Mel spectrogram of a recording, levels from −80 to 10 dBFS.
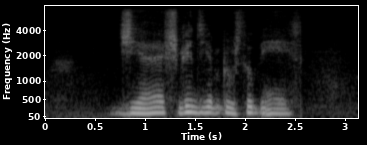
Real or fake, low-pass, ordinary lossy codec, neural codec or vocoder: fake; 7.2 kHz; MP3, 48 kbps; codec, 16 kHz, 0.5 kbps, X-Codec, HuBERT features, trained on LibriSpeech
